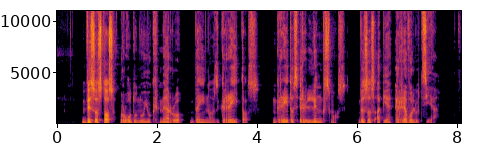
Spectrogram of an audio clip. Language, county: Lithuanian, Vilnius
